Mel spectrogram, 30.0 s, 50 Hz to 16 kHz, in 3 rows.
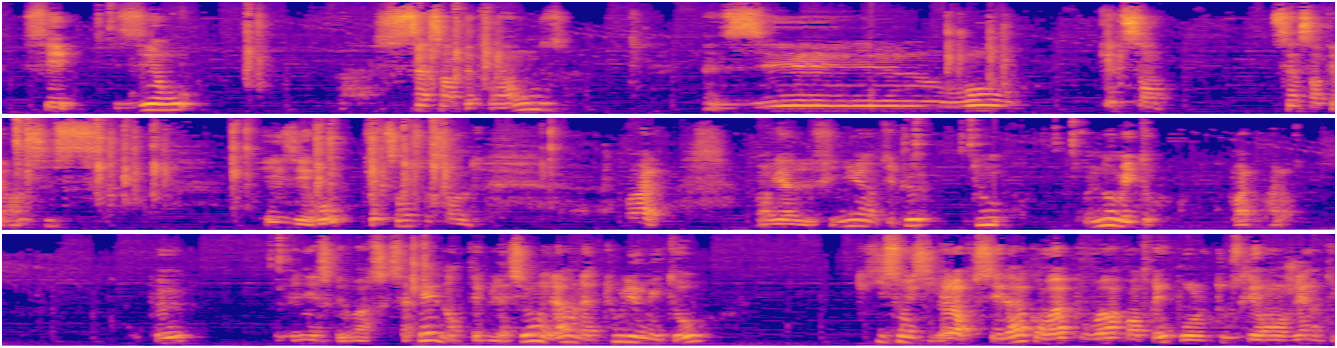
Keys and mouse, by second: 0.8 click, 1.9 KP_Decimal, 3.2 KP_5, 7.5 KP_Decimal, 10.2 BackSpace, 11.8 Tab, 12.4 KP_Decimal, 14.1 Tab, 16.8 click, 20.7 middle click, 22.1 click, 23.1 Tab.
